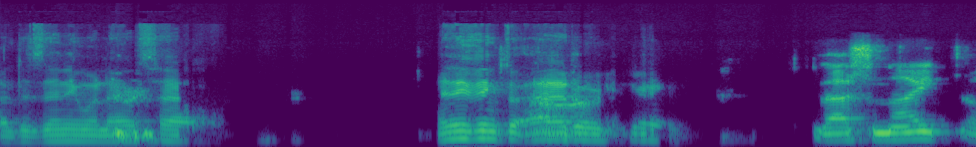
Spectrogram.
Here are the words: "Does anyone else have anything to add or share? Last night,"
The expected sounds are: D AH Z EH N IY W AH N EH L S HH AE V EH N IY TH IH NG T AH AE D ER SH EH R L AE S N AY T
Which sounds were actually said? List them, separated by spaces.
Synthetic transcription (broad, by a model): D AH Z EH N IY W AH N EH L S HH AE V EH N IY TH IH NG T AH AE D ER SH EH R L AE S N AY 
